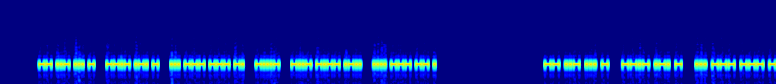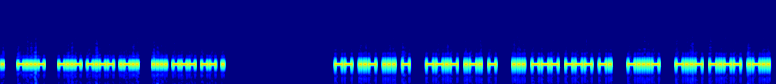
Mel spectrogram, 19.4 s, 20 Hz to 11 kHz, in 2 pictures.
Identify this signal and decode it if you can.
Morse code, heard as a keyed tone, about 48 wpm, 700 Hz. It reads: MUST QRT SOON <BT> XYL HOME MUST QRT SOON <BT> XYL HOME MUST QRT SOON <BT> XYL
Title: Speed-Racing Common QSO Phrases - 40wpm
